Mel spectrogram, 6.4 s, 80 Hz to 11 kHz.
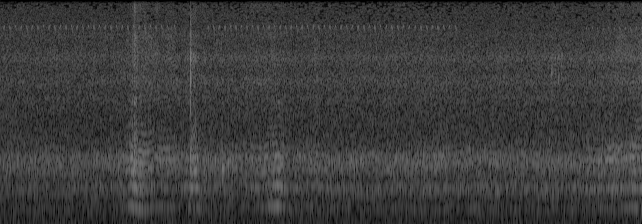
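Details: Dense low buzzing of a honey bee colony in an Apimaye hive, opened on July 23, 2020 to look for brood; a couple of faint taps sit early over the constant hum.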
